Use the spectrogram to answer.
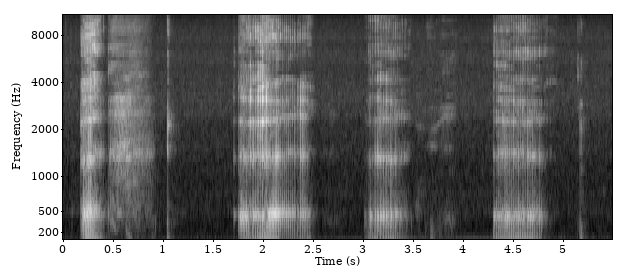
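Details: Four loud voiced belches in quick succession over five seconds with short gaps, recorded continuously; the person says this can go on for hours and has been a struggle for the last couple of years. Excessive belching.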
